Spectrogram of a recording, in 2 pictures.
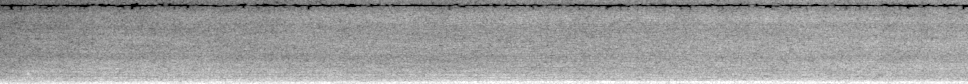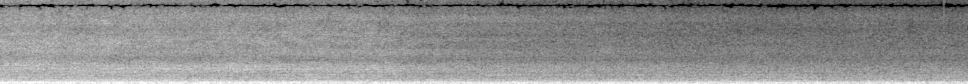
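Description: Steady city traffic noise with a low hum underneath, growing louder in the middle and easing off again toward the end.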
